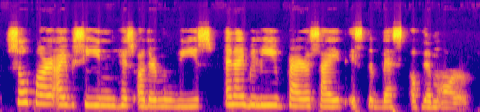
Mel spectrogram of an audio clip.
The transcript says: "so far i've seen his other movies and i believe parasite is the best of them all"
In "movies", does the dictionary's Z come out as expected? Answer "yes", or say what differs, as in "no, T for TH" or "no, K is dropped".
no, S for Z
